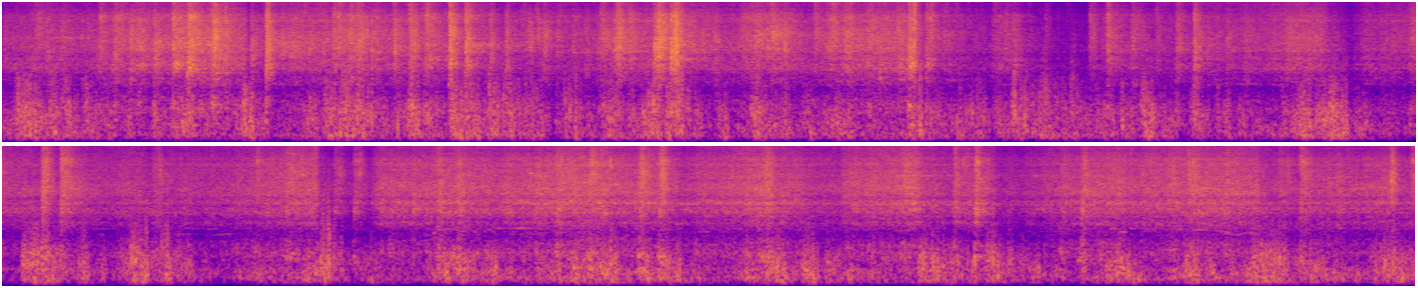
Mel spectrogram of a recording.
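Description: The JP Suvidha Express running at speed, heard from an open coach window: a steady rumble of the coach on the track with repeated clickety-clack of wheels over rail joints.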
